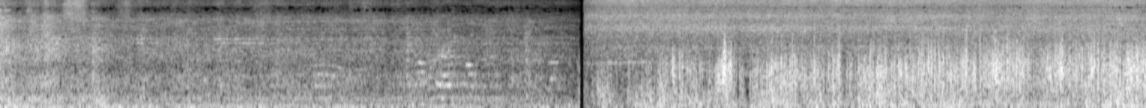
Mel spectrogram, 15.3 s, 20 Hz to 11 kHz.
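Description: NYC Subway 4 train on an elevated line pulling away from a station, its rumble slowly fading. Then, after an abrupt cut, wind buffets the microphone over the elevated tracks, with far-off train noise.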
